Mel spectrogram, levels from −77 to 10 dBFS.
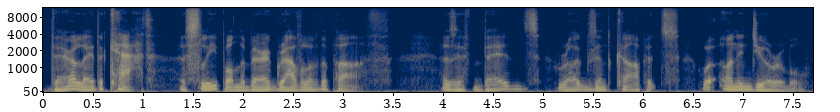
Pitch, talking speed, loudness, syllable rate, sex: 105 Hz, 155 wpm, -22 LUFS, 4.4 syllables/s, male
